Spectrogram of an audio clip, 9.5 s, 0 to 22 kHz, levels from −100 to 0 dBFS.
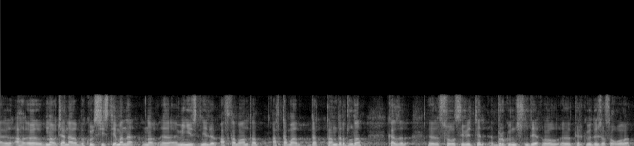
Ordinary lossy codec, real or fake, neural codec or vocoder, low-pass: none; fake; codec, 16 kHz, 4.8 kbps, FACodec; none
